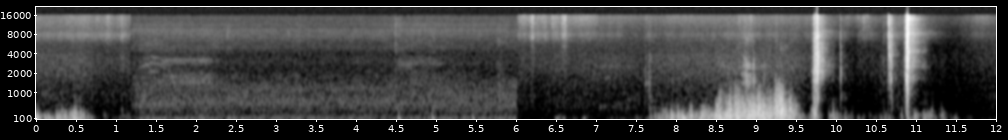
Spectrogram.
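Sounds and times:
pistol handling noise: 9.7s - 10.0s, 10.6s - 11.1s
pistol slide snapping shut: 10.6s - 11.1s.

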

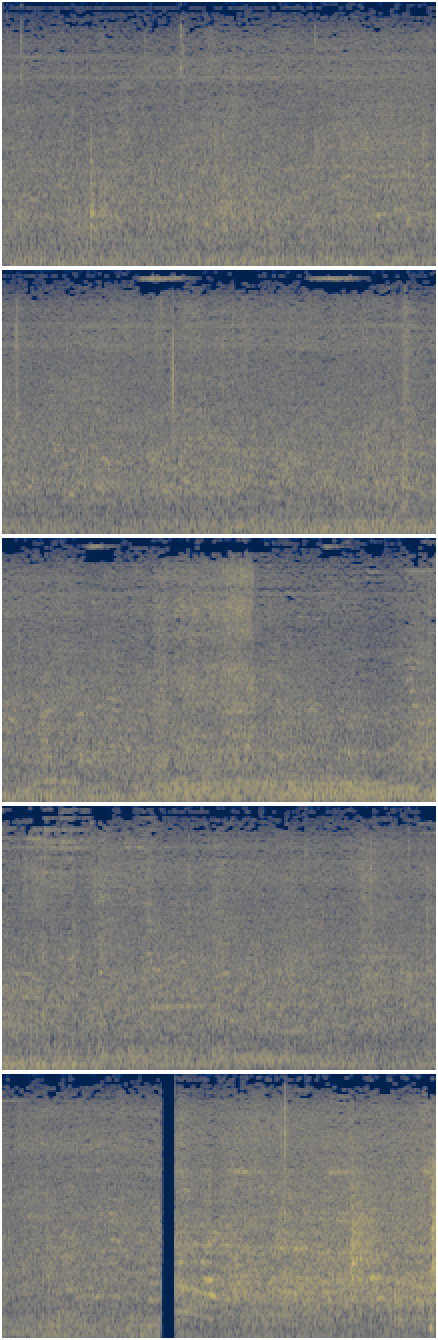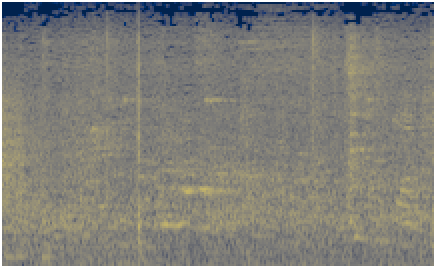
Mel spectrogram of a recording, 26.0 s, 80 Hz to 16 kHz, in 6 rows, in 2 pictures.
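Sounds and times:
traffic rumble: 0.0s - 26.0s.

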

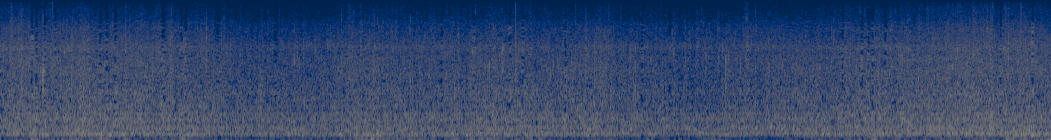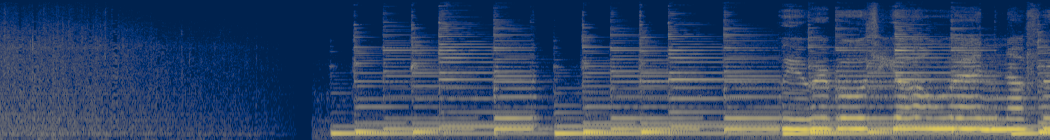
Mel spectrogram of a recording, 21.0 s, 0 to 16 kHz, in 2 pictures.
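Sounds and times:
raindrop ticks: 0.0s - 13.2s
rain hiss: 0.0s - 13.5s.

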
